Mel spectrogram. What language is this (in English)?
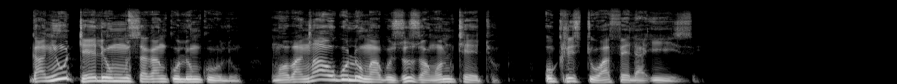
North Ndebele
